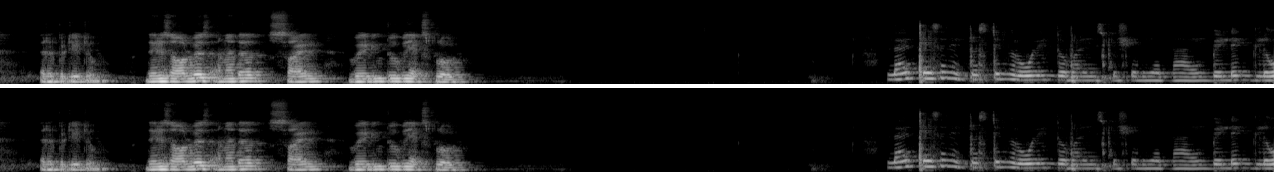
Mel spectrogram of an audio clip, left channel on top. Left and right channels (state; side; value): quieter; right; 3.0 dB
